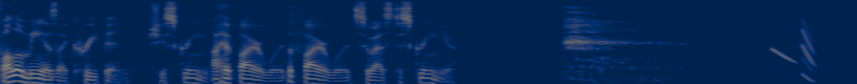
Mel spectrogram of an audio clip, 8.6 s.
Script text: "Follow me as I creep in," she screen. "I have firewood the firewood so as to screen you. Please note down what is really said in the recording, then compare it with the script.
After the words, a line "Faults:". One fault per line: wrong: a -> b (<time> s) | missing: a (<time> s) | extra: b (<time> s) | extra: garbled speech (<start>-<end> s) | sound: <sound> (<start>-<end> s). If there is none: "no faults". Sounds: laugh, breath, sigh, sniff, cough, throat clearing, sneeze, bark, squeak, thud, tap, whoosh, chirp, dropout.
"Follow me as I creep in," she screen. "I have firewood the firewood so as to screen you.
Faults:
sound: sigh (5.6-6.9 s)
sound: chirp (7.7-8.2 s)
